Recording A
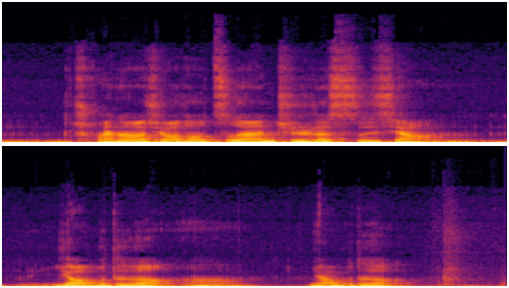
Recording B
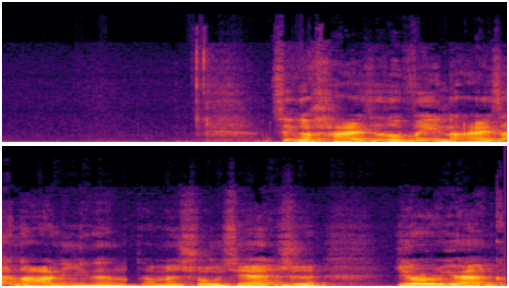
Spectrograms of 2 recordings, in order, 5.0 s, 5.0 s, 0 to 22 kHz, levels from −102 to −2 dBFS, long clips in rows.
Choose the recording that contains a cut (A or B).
B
